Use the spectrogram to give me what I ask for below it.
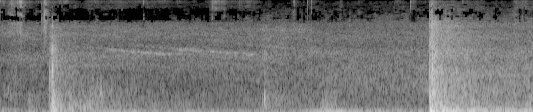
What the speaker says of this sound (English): Too many fireworks.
